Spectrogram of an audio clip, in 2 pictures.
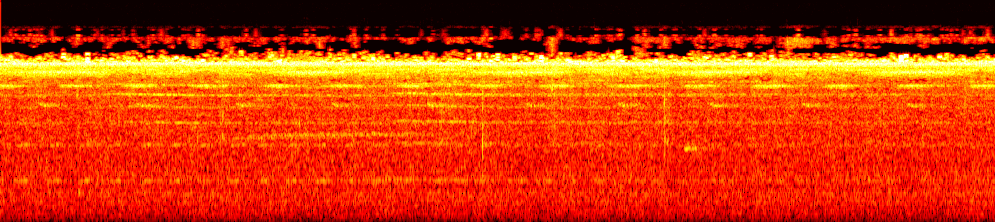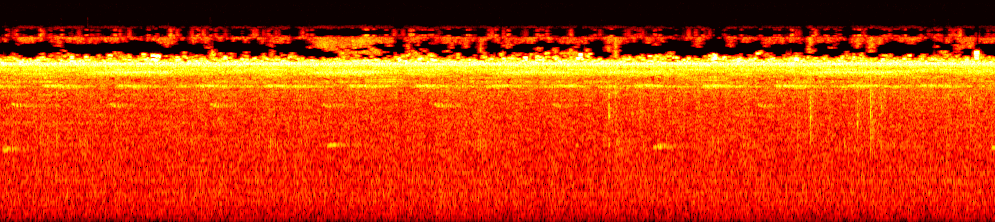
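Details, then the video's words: A Borneo rainforest cicada's steady, high, metallic buzz drones on without a break. "Borneo Rain Forest Cicada - Cicada sound - cicada noise"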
